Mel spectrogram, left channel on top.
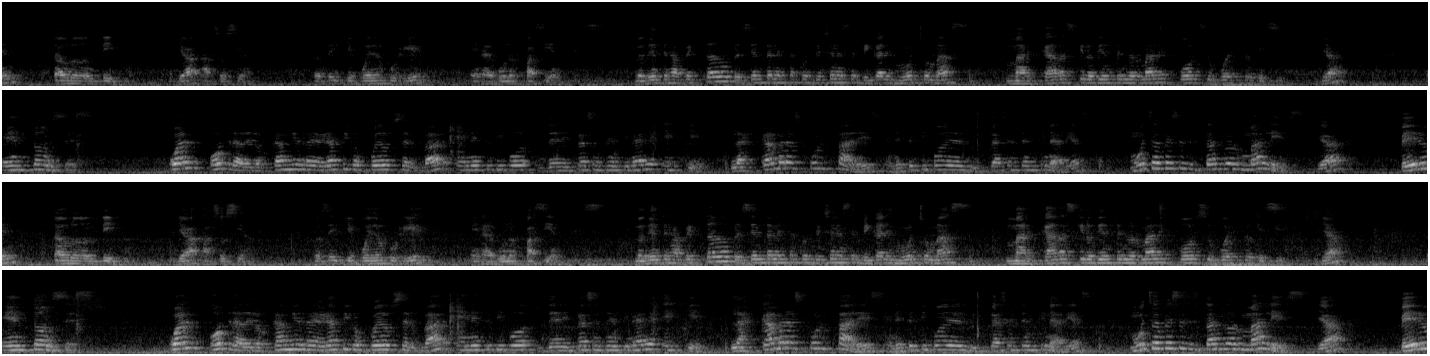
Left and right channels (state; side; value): quieter; left; 3.5 dB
